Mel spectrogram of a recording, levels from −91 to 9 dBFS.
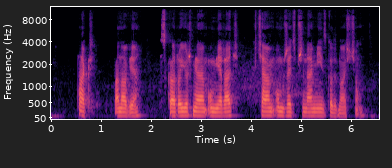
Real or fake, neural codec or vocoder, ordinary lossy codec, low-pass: real; none; MP3, 64 kbps; 10.8 kHz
